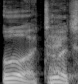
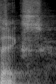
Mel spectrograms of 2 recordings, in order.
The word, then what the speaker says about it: Urtext: The prefix Ur, which is U R, obviously, is pronounced somewhat like the uh O U R in tour. So, it's Urtext. Urtext.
